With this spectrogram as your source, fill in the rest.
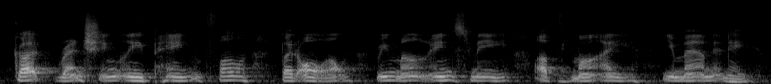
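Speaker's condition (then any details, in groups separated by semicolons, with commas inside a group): Essential tremor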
